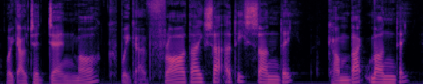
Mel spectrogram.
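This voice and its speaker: Cheeky English wartime lorry driver played by a male actor, animated pitch, rambling colloquial monologue, dry close sound. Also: normal speed, no echo, lightly acted. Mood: wistful, amused. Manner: chatty, colloquial, rambling, repeats himself. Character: cheeky, proud British army supply lorry driver. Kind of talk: first-person dramatic monologue in audio play.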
